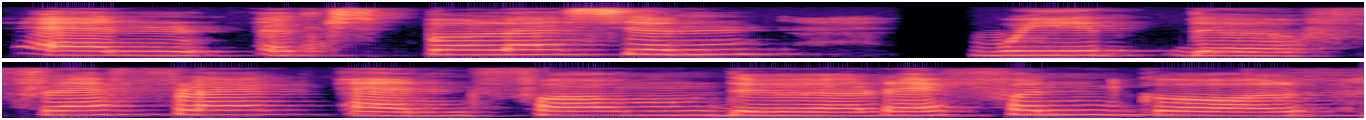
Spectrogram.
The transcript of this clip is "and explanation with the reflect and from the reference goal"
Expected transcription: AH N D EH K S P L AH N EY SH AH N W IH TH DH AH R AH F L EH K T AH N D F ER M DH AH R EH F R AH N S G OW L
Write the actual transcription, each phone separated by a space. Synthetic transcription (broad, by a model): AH N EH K S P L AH L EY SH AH N W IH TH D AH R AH F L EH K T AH N F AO M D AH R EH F AH N G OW L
